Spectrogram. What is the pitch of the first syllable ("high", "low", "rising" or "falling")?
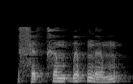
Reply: low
